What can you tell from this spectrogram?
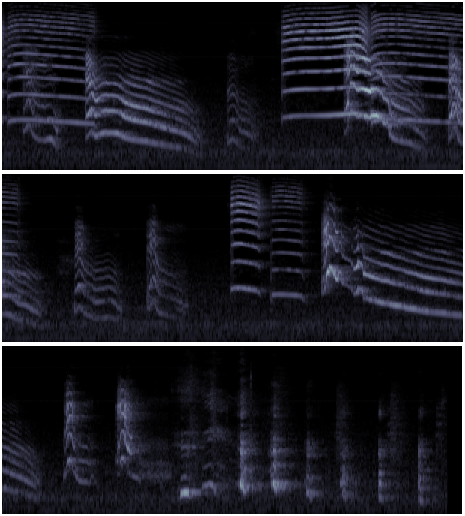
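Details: Shy black Pomeranian puppy at a puppy store, coaxed out by a green squeaker toy, howling in long falling whines with bright harmonics, then breaking into short rising yips and squeaky yelps toward the end.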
